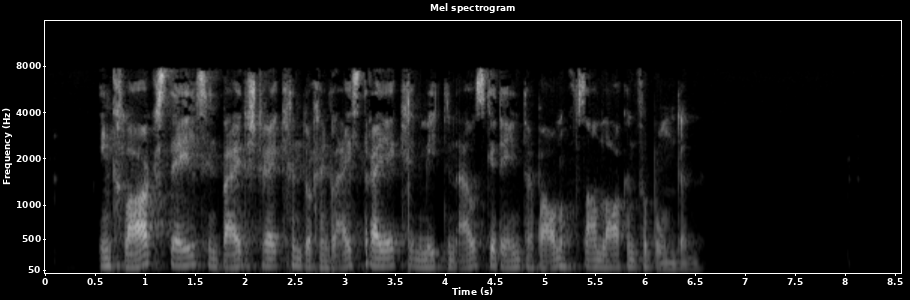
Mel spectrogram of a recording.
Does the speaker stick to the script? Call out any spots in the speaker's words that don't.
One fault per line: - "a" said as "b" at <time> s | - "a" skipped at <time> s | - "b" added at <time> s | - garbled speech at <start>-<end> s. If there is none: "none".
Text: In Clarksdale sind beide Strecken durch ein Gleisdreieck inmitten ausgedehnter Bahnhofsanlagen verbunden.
none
